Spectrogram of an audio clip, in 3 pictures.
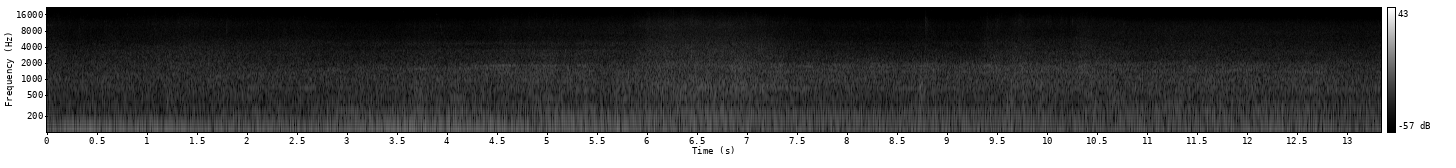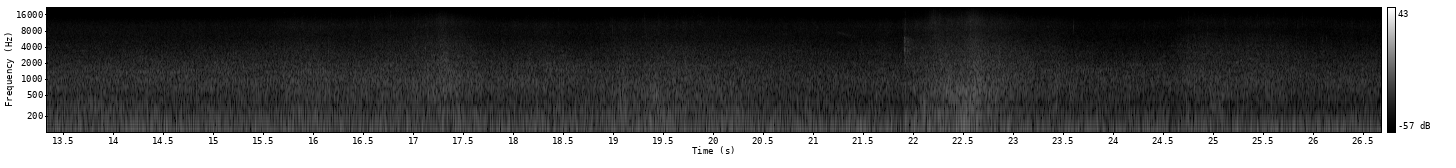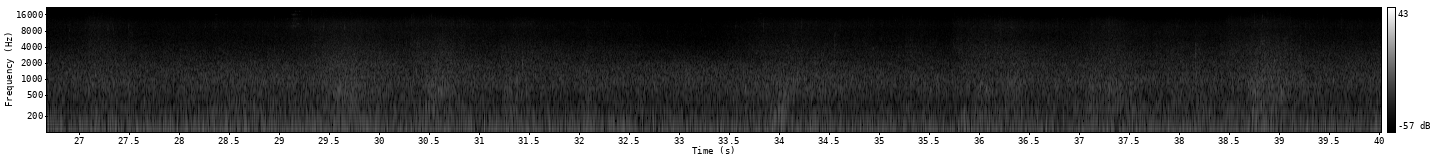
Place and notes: {
  "title": "慈堤, Jinning Township - Waves and birds sound",
  "date": "2014-11-03 07:18:00",
  "description": "Birds singing, Forest and Wind, Waves and tides\nZoom H2n MS+XY",
  "latitude": "24.46",
  "longitude": "118.30",
  "altitude": "7",
  "timezone": "Asia/Taipei"
}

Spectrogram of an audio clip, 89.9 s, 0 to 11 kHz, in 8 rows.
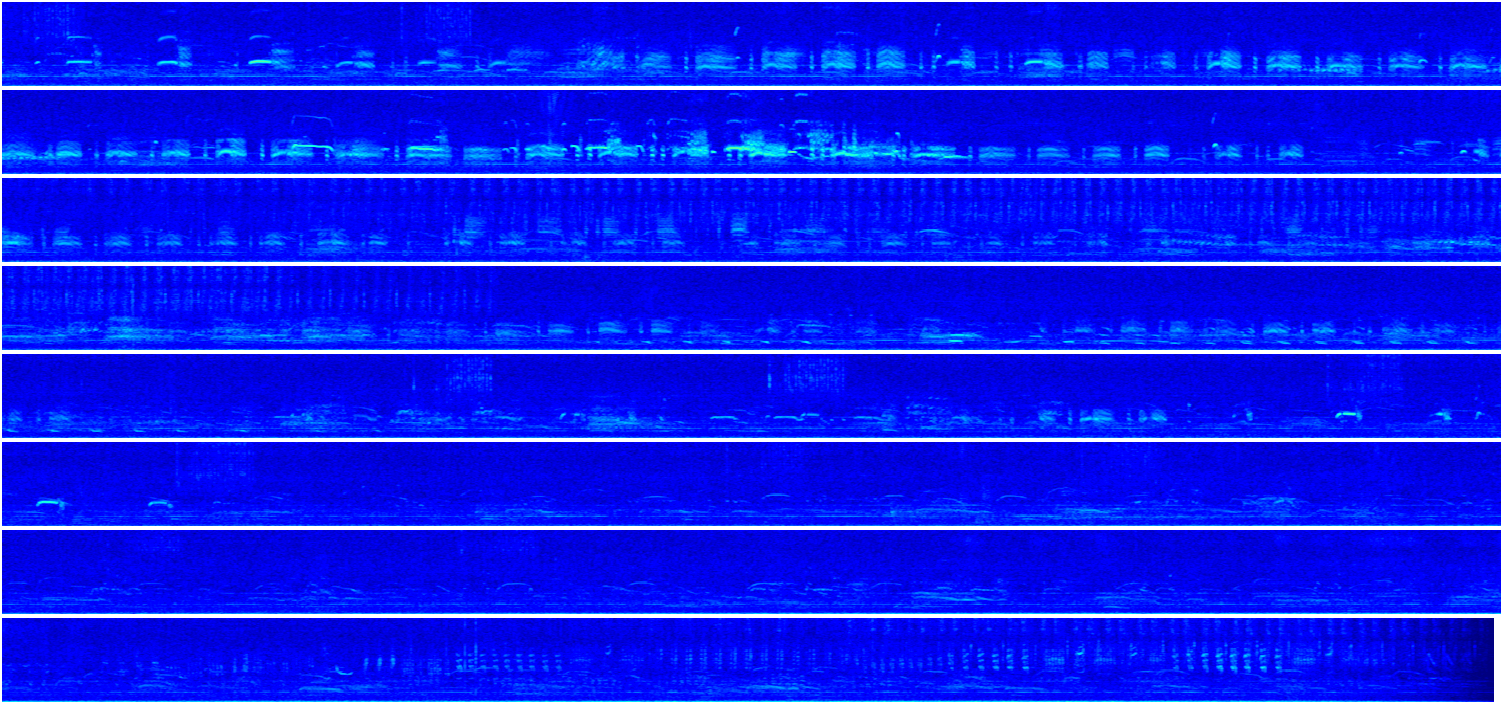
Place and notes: {
  "title": "Tallinn, Kopli, Sepa",
  "date": "2011-07-07 09:55:00",
  "description": "tallinn, kopli, seaside, ambience",
  "latitude": "59.46",
  "longitude": "24.68",
  "altitude": "3",
  "timezone": "Europe/Tallinn"
}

